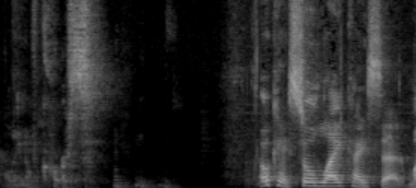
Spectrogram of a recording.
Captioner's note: chuckles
